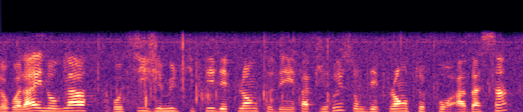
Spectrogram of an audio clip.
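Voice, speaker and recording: A man with a high pitch and ordinary pitch variation talks over noticeable background noise. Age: 20s. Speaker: aspiring plant nurseryman. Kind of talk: casual video presentation, guided tour. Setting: outdoors on a terrace. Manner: hesitant, many fillers.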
